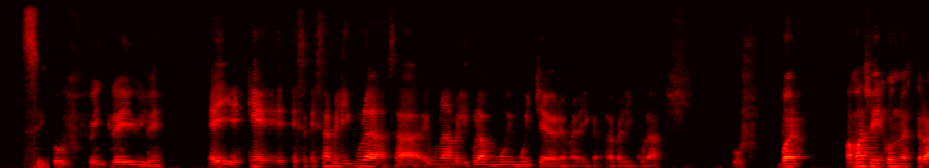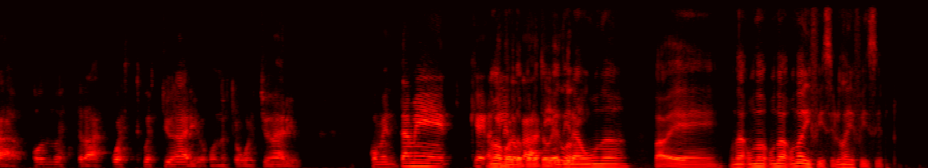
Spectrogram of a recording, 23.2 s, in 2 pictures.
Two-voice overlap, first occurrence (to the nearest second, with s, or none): 18 s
